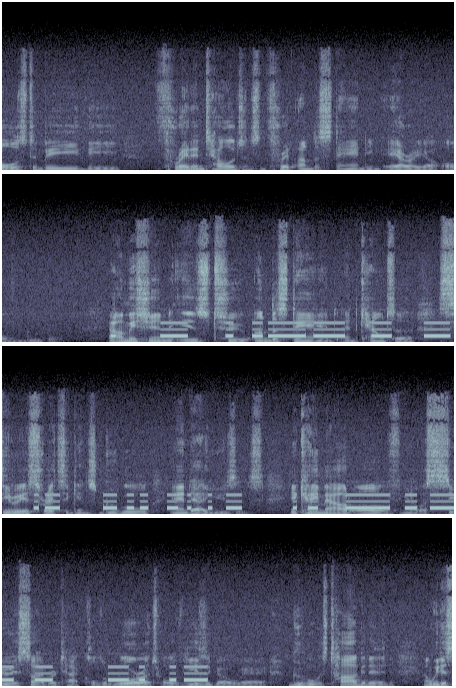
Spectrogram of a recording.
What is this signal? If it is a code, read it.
Beeps of irregular length, with speech in English. There is no code.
